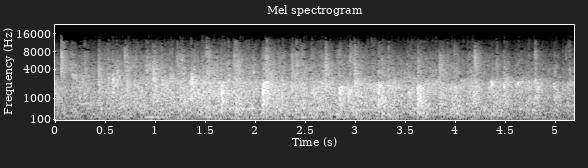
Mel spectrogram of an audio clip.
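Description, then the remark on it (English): A crowd applauds Paul Roberts at an Orange County community radio event, many hands clapping in a dense, even wash of sound that holds at a constant moderate loudness throughout, with no voices standing out. “Could you give a round of applause for Paul Roberts?”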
